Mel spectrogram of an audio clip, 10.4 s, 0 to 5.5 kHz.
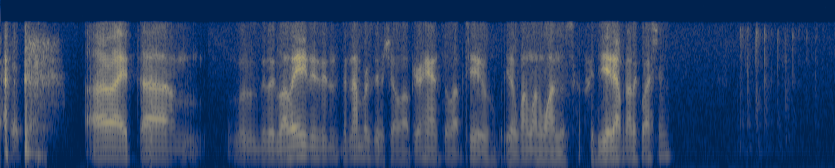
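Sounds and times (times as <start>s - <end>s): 
speech: 1.2s - 8.5s
typing on a computer keyboard: 9.2s - 10.3s.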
